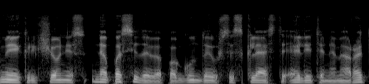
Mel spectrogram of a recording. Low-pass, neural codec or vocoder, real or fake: 10.8 kHz; none; real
